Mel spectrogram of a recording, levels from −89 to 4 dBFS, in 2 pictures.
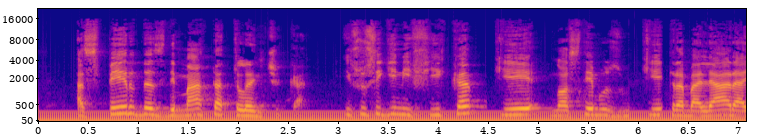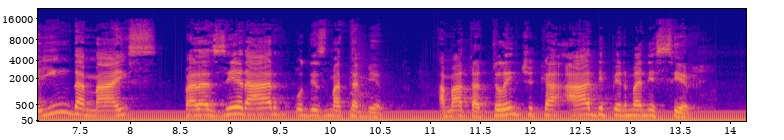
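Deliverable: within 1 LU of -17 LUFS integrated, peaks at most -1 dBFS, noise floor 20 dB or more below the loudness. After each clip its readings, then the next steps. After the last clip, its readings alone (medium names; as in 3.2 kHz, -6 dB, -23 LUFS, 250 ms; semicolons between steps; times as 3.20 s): tick rate 34 per s; hum 50 Hz; highest harmonic 250 Hz; hum level -23 dBFS; loudness -20.0 LUFS; peak level -4.0 dBFS; loudness target -17.0 LUFS
-> de-click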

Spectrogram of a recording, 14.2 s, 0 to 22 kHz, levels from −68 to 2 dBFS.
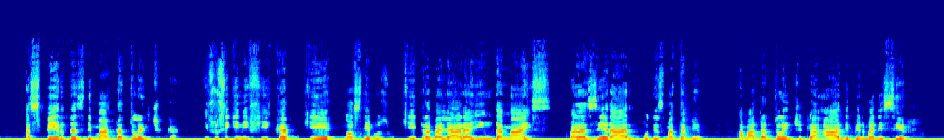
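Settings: tick rate 0 per s; hum 50 Hz; highest harmonic 250 Hz; hum level -23 dBFS
-> de-hum 50 Hz, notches 5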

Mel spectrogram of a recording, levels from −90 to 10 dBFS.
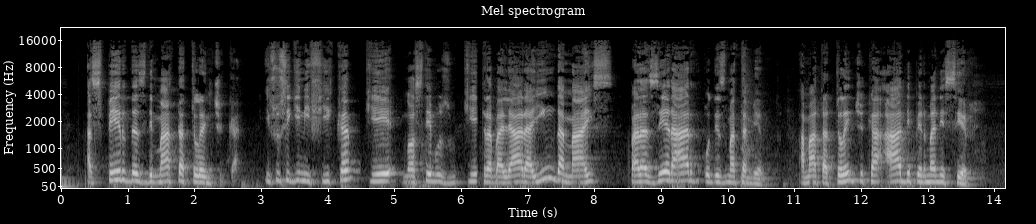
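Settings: hum not found; loudness -20.0 LUFS; peak level -4.5 dBFS; loudness target -17.0 LUFS
-> trim +3 dB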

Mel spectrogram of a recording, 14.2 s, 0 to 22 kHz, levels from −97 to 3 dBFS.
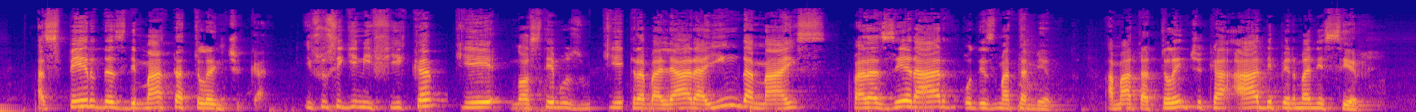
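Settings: loudness -17.0 LUFS; peak level -1.5 dBFS; noise floor -55 dBFS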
